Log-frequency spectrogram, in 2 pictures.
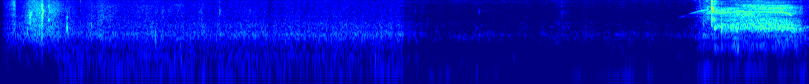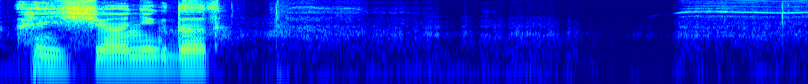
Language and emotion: Russian, neutral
